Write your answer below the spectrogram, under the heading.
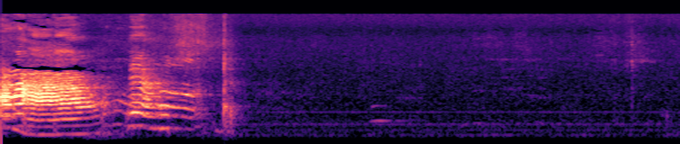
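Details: Shiba Inu puppies playing with toys and squabbling over one toy give a wavering, whiny yodel that rises and falls, then go quiet.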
